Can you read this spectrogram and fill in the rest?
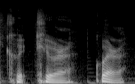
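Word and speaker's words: Qi'ra: I've also been doing that because we do see Kira. Yeah, that's how you pronounce her name.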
